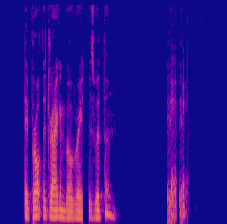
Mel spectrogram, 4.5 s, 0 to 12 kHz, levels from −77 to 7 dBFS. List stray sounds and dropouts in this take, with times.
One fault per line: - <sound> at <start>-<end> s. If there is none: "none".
- dropout at 1.7-1.8 s
- laugh at 3.3-3.8 s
